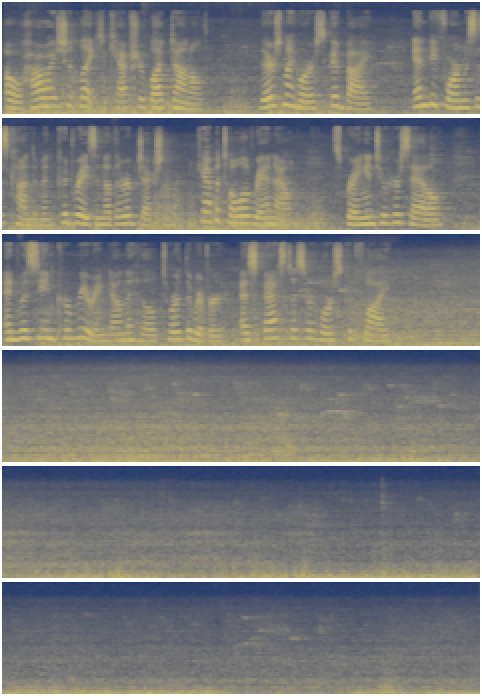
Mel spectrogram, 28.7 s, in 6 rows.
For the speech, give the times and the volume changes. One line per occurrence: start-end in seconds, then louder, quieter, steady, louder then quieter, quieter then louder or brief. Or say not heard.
0.0-13.4 steady.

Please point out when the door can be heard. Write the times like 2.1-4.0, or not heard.
not heard.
